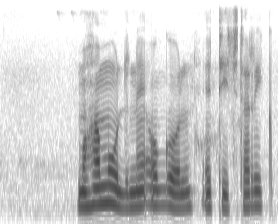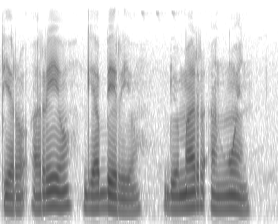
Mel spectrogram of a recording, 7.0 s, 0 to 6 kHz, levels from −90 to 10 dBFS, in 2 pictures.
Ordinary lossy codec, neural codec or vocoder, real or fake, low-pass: none; none; real; 5.4 kHz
